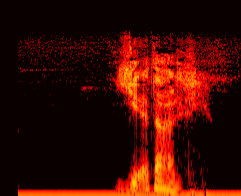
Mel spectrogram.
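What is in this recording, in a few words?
Tlacochahuaya Zapotec; dahlia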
